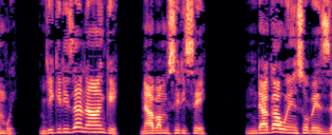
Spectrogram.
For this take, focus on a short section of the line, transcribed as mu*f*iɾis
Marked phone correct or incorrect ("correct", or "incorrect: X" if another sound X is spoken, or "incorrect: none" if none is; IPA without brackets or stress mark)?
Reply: incorrect: s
